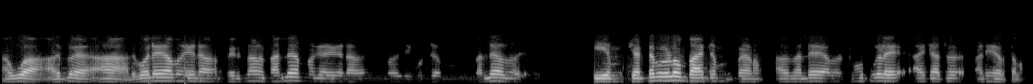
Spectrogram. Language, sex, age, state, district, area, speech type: Malayalam, male, 60+, Kerala, Idukki, rural, conversation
